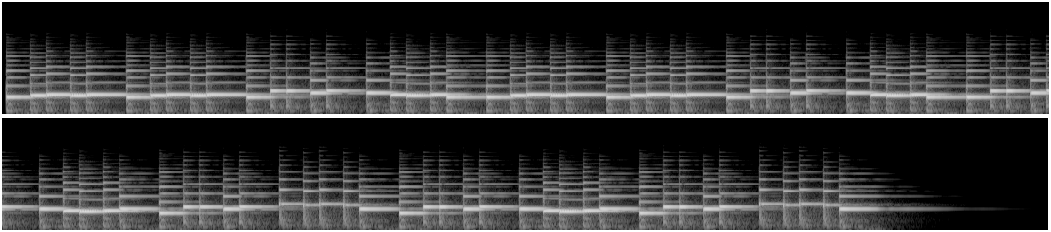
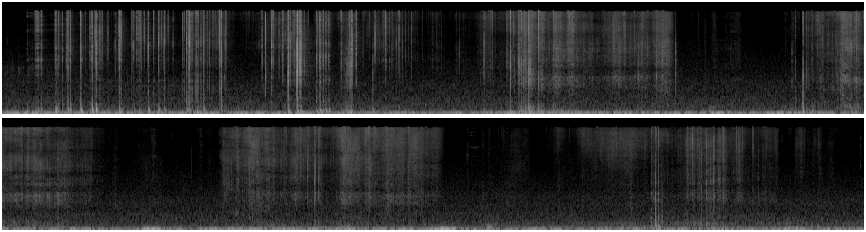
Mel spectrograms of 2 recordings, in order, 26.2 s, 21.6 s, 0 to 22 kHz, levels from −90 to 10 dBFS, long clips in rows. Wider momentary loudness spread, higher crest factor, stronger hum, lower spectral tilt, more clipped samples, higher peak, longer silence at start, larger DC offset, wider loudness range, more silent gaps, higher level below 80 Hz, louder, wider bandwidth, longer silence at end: second, 9 LU vs 24 LU; second, 12 dB vs 38 dB; neither; first, -6 dB/octave vs -1 dB/octave; neither; about the same, -2 dBFS vs -2 dBFS; about the same, 0.05 s vs 0 s; neither; second, 4 LU vs 14 LU; neither; about the same, -54 dBFS vs -50 dBFS; first, -15 LUFS vs -38 LUFS; second, 5.6 kHz vs 17 kHz; first, 2.05 s vs 0 s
